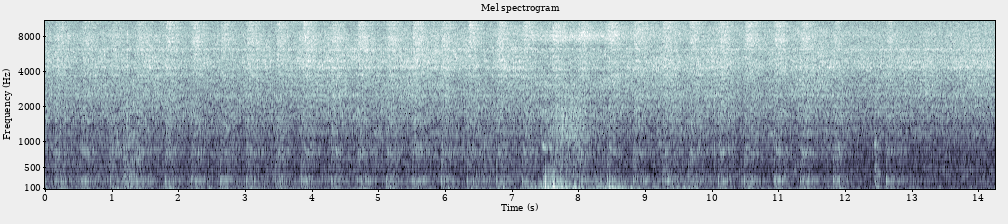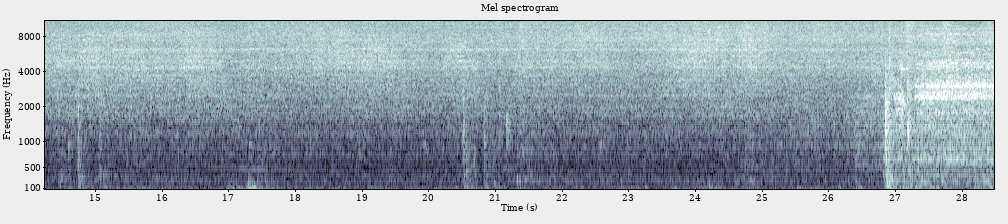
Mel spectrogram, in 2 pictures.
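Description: Steam hisses steadily from a locomotive.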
